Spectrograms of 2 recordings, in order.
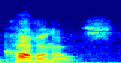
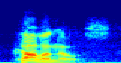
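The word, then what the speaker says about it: Kolynos: is start cleaning your teeth with the new Colonos, a high polishing toothpaste.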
